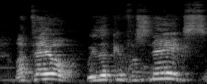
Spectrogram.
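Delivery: bad fake Paraguayan accent, pitched high. Paraguayan speaker retelling an actor's line, in Jon Voight's bad Paraguayan accent. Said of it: "John Voight has the worst accent I have ever heard".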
